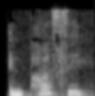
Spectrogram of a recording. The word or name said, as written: in posse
